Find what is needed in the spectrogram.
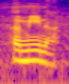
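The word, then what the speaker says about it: Ximena: by the way I asked Rose how you pronounce it it's hamina I am now in South Hill Virginia I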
